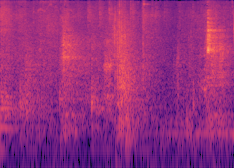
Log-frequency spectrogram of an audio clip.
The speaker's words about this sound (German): Es öffnet sich die Tür in eine zweite Welt. Vom drinnen ins draußen vom großen Umbauten ins noch größere Freie.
